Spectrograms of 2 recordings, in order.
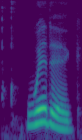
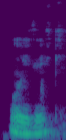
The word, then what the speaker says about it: Wittig: Wittig. Wittig, sí, está bien. Para los británicos, Wittig. Y para los gringos, Wittig.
